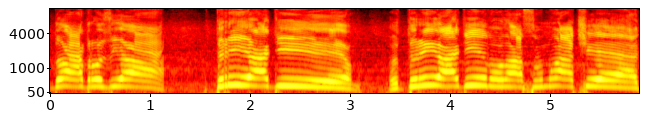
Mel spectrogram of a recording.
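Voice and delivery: loud, drawn-out goal shout; excited hockey goal call. Real, not acted. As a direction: roar it out as the puck goes in. Goal scored, commentator erupts.

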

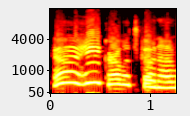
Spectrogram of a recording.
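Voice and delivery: put-on high-pitched casual girlfriend hello; retold chirpy hello; breezy greeting. Retells breezy greeting to sister.

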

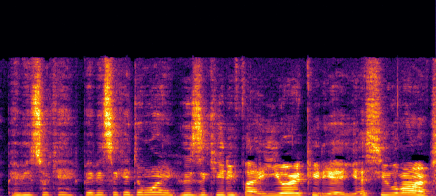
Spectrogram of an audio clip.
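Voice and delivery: high, cutesy cooing; soothing baby talk. Acted. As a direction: comfort your sweetheart in a baby voice.

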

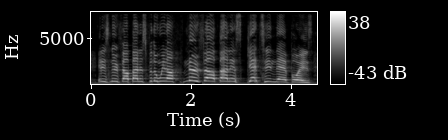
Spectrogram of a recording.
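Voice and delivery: celebrating a go-ahead goal, loud and high; jubilant goal call. Real, not acted. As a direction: roar the scorer's name like a commentator. Scoring the winner.

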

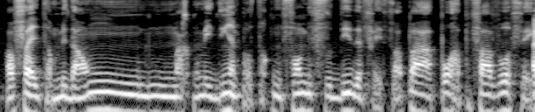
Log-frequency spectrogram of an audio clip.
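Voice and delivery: soft, pleading street beggar begging for food; imitating a beggar. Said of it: "Aí ele falou assim".

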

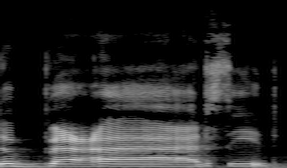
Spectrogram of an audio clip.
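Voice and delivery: very slow, dragged-out growl of the name; menacing drawl. Acted. Seed relishes his own name, very slow. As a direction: savour each word like a threat.

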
